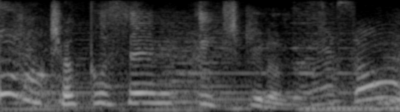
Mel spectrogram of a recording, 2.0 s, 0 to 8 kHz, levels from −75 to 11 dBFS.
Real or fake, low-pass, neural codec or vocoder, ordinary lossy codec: fake; none; codec, 16 kHz, 1 kbps, X-Codec, HuBERT features, trained on balanced general audio; none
